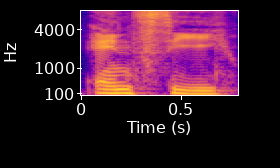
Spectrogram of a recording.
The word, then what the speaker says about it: Ence: I'm just going to call it NC Restaurant. It is spelt E-N-C-E. Actually, I've seen multiple spellings for it, but it is definitely NC Restaurant.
